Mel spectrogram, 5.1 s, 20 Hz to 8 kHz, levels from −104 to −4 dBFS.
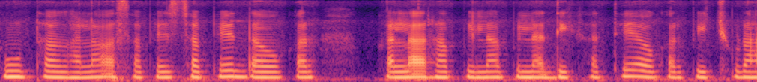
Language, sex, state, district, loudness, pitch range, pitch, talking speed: Chhattisgarhi, female, Chhattisgarh, Rajnandgaon, -22 LUFS, 200-210 Hz, 200 Hz, 200 wpm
